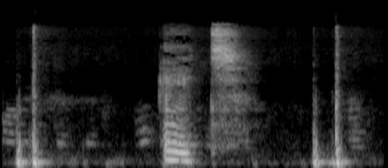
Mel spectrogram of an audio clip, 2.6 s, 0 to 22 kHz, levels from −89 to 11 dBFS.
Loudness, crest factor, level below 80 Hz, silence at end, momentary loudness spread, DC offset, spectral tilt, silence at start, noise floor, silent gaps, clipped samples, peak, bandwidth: -23 LUFS; 20 dB; -54 dBFS; 0.25 s; 11 LU; under 0.1%; -4 dB/octave; 0.05 s; -55 dBFS; none; under 0.1%; -6 dBFS; 12.5 kHz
